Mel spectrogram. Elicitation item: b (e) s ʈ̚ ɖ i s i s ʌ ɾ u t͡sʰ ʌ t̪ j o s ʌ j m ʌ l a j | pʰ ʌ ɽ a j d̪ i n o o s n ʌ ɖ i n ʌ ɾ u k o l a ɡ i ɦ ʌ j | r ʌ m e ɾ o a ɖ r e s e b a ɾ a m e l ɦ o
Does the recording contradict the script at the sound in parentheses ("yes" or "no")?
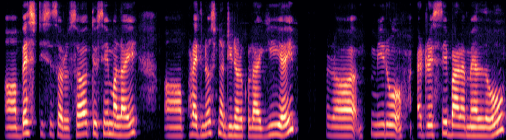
no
